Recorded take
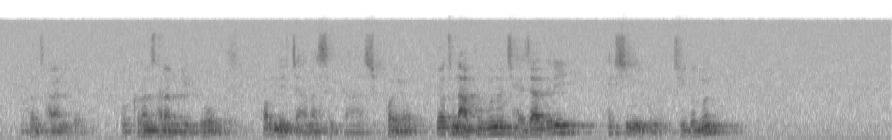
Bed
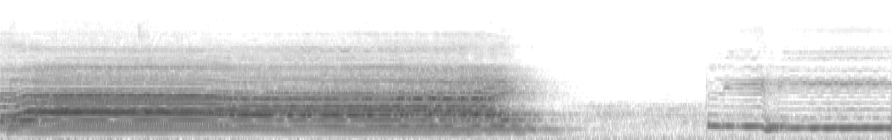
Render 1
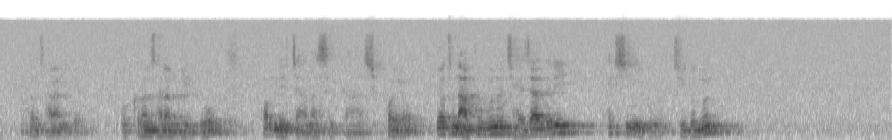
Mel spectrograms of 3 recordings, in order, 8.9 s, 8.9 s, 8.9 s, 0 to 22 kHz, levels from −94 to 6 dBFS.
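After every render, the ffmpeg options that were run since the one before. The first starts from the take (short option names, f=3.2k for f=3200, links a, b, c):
-af "bandreject=f=60:t=h:w=4,bandreject=f=120:t=h:w=4,bandreject=f=180:t=h:w=4"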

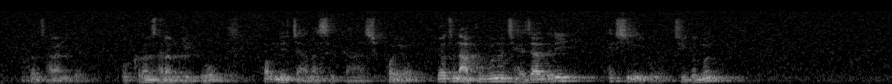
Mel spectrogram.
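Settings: -af "afftdn=nr=9:nf=-48"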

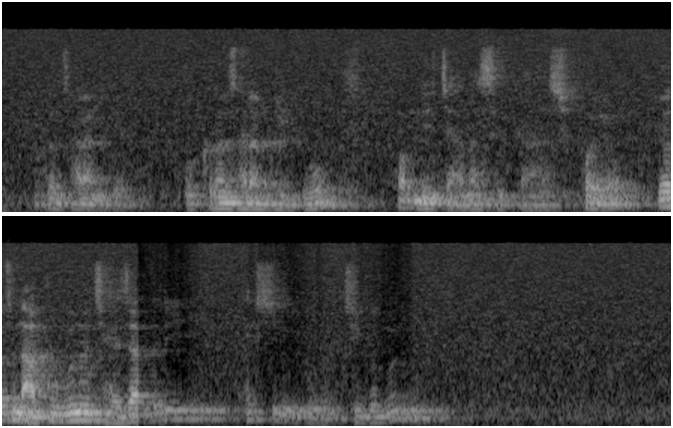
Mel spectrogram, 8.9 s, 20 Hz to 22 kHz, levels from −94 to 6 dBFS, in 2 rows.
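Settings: -filter_complex "[0:a]asettb=1/sr,asplit=3[a][b][c];[a]atrim=end=1.654[d];[b]atrim=start=1.65:end=2.86,asetpts=PTS-STARTPTS,afade=t=in:d=0.004:c=qsin,afade=t=out:st=1.206:d=0.004:c=qsin,equalizer=f=360:t=o:w=0.34:g=-10[e];[c]atrim=start=2.856[f];[d][e]acrossfade=d=0.004:c1=hsin:c2=qsin[g];[g][f]acrossfade=d=0.004:c1=qsin:c2=hsin,asettb=1/sr,asplit=3[h][i][j];[h]atrim=end=3.464[k];[i]atrim=start=3.46:end=4.5,asetpts=PTS-STARTPTS,afade=t=in:d=0.004:c=qsin,afade=t=out:st=1.036:d=0.004:c=qsin,asplit=2[l][m];[m]adelay=27,volume=-8dB[n];[l][n]amix=inputs=2:normalize=0,atrim=end_sample=45864[o];[j]atrim=start=4.496[p];[k][o]acrossfade=d=0.004:c1=hsin:c2=qsin[q];[q][p]acrossfade=d=0.004:c1=qsin:c2=hsin,asettb=1/sr,asplit=3[r][s][t];[r]atrim=end=5.364[u];[s]atrim=start=5.36:end=7.2,asetpts=PTS-STARTPTS,afade=t=in:d=0.004:c=qsin,afade=t=out:st=1.836:d=0.004:c=qsin,acompressor=threshold=-38dB:ratio=8:attack=3.2:release=140:knee=1:detection=peak[v];[t]atrim=start=7.196[w];[u][v]acrossfade=d=0.004:c1=hsin:c2=qsin[x];[x][w]acrossfade=d=0.004:c1=qsin:c2=hsin"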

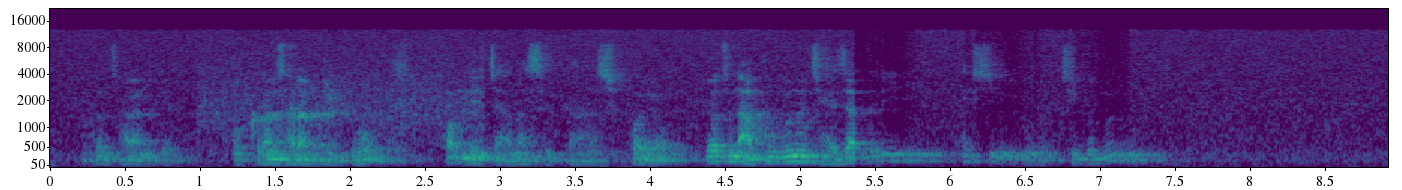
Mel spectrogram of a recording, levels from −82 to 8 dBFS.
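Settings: -filter_complex "[0:a]asettb=1/sr,asplit=3[a][b][c];[a]atrim=end=0.984[d];[b]atrim=start=0.98:end=2.9,asetpts=PTS-STARTPTS,afade=t=in:d=0.004:c=qsin,afade=t=out:st=1.916:d=0.004:c=qsin,equalizer=f=1.5k:w=0.53:g=10[e];[c]atrim=start=2.896[f];[d][e]acrossfade=d=0.004:c1=hsin:c2=qsin[g];[g][f]acrossfade=d=0.004:c1=qsin:c2=hsin"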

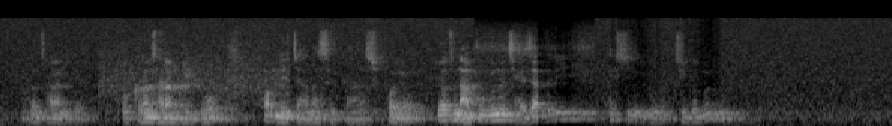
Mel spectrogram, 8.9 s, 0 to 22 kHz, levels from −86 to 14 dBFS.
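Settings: -filter_complex "[0:a]asettb=1/sr,asplit=3[a][b][c];[a]atrim=end=4.734[d];[b]atrim=start=4.73:end=5.94,asetpts=PTS-STARTPTS,afade=t=in:d=0.004:c=qsin,afade=t=out:st=1.206:d=0.004:c=qsin,highpass=150,equalizer=f=1.1k:t=q:w=4:g=-6,equalizer=f=2.3k:t=q:w=4:g=3,equalizer=f=5.4k:t=q:w=4:g=10,lowpass=f=9.4k:w=0.5412,lowpass=f=9.4k:w=1.3066[e];[c]atrim=start=5.936[f];[d][e]acrossfade=d=0.004:c1=hsin:c2=qsin[g];[g][f]acrossfade=d=0.004:c1=qsin:c2=hsin"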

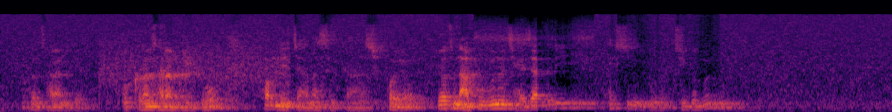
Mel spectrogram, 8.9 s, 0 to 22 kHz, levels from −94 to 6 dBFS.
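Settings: -filter_complex "[0:a]acrossover=split=3500[a][b];[b]acompressor=threshold=-48dB:ratio=4:attack=1:release=60[c];[a][c]amix=inputs=2:normalize=0"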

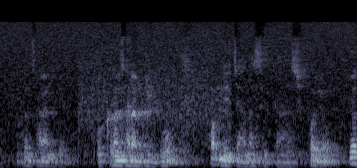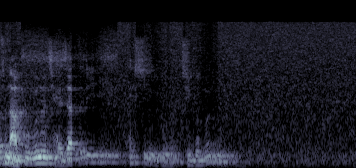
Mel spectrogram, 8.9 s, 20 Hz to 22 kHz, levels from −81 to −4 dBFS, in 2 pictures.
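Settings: -af "highpass=69,equalizer=f=8.9k:w=0.44:g=4.5"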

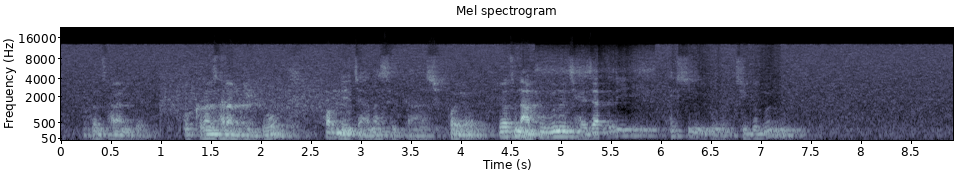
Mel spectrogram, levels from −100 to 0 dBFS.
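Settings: -filter_complex "[0:a]afreqshift=-55,asplit=2[a][b];[b]asoftclip=type=tanh:threshold=-31dB,volume=-10.5dB[c];[a][c]amix=inputs=2:normalize=0"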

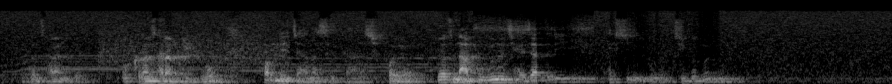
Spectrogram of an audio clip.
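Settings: -filter_complex "[1:a]volume=-18.5dB[a];[0:a][a]amix=inputs=2:normalize=0"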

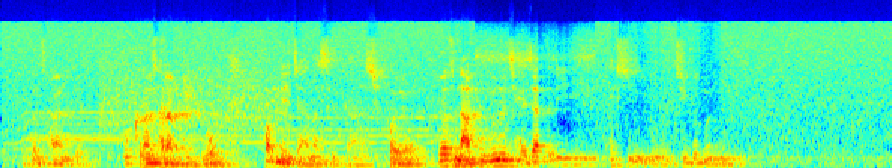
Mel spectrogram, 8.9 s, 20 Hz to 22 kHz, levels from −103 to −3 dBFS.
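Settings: -af "volume=11dB"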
